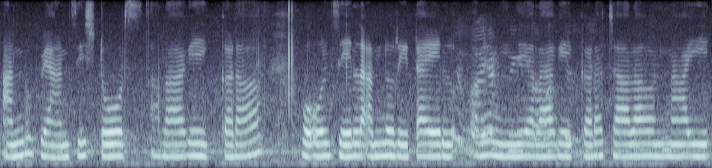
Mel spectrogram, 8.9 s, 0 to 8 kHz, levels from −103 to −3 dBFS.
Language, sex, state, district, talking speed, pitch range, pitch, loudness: Telugu, female, Andhra Pradesh, Sri Satya Sai, 95 wpm, 215-225 Hz, 220 Hz, -20 LUFS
